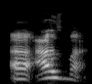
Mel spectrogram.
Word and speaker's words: Asmat: His name is funny because it's Asmat. It rhymes with Kazmat.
